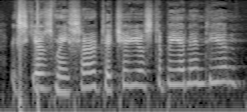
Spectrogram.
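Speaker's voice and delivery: mock a wide-eyed ten-year-old; hammed-up sweet little girl. Little girl questions cashier.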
